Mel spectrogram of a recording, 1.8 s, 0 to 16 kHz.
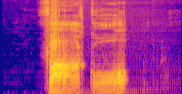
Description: fa3guo2.mp3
